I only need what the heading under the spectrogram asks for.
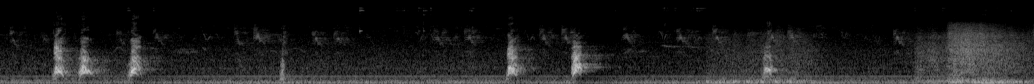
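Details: Italian Greyhound Dasher racing and playing chase with two of his sisters in a garden: short sharp yips and barks in quick bursts, three near the start and two midway, then a steady mechanical roar of a neighbour's branch chipper.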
